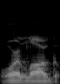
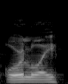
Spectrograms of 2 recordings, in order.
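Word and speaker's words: Orloj: He calls it Orlog, Orlodge, Orlo-hee-ho-hee-ho. Yeah, he thinks he's cute. You know, I let him think he's cute. And but that's Orloi, the Prague astrological clock.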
